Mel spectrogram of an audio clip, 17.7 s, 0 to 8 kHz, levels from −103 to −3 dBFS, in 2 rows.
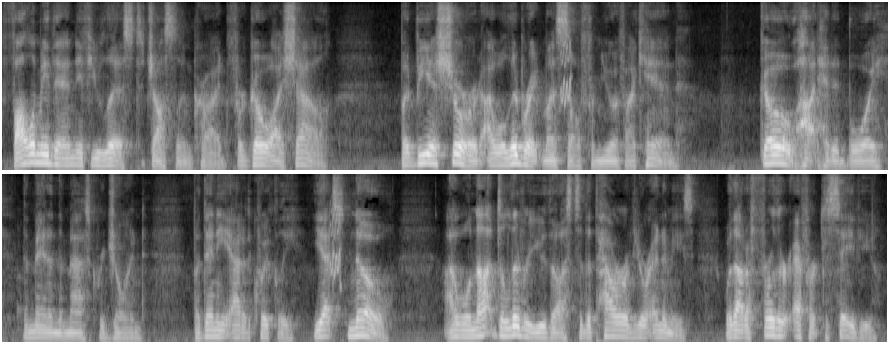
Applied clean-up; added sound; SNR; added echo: none; Animal; 17 dB; none.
